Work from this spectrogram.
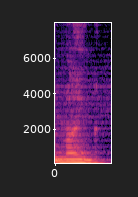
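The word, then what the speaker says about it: gnawing: Spelling 9, ठीक है, जी इसमें साइलेंट होता है, क्या होता है, नाइंग यानी कुतरना, बाय नाइंग द नेट।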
